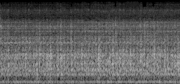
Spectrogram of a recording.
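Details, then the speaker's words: Nissan Versa 3-cylinder, engine also overheating: harsh high rasping whir over quiet idle, a bearing-type noise not from the belt, traced to the worn water pump bearing. "o barulho não é esse da correia não o barulho é como se fosse um barulho de rolamento e o barulho Tá vindo da bomba d'água"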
